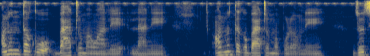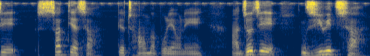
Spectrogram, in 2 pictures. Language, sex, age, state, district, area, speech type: Nepali, male, 45-60, West Bengal, Kalimpong, rural, spontaneous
